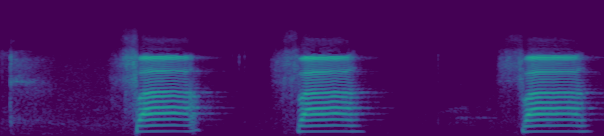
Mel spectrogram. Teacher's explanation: فا کو ادا کرتے ہوئے تھوڑا سا ہمارے ہونٹوں سے ہوا باہر نکلے گی۔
